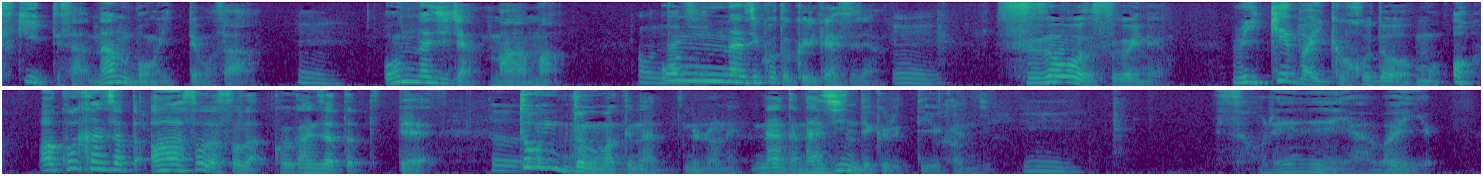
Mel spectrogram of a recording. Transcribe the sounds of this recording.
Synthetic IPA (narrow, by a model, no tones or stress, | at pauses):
t͡sɨ̥kʲiːt̪ːe̞sa̰nãmbõ̞ɰ̃ḭt̪ːe̞mo̞̰sa̰ | õ̞nːaʑiʑã̰ŋmama̰ː | õnːaʑiko̞t̪o̞kɯ̟ɾʲikaesɨʑã̰ŋ | sɨno̞ːβoːd̪osɨɡo̞ino̞̰jo̰ | mike̞baikɯ̟ho̞d̪o̞mo̞ːa | ako̞i̟kãɲ̟d͡ʑid̪at̪ːaʔaso̞ːd̪aso̞ːd̪a̰ko̞ɯ̟kãɲ̟d͡ʑid̪at̪ːat̪ːe̥t̪ːe̞ | d̪̥õ̞nd̪õ̞ɰ̃ɯ̟makɯ̟naɾɯ̟no̞̰ne̞nãŋkanaʑĩnd̪e̞kɯ̟ɾɯ̟t̪ːe̞jɯ̟kãɲ̟d͡ʑi | soɾe̞nejabaijo̰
